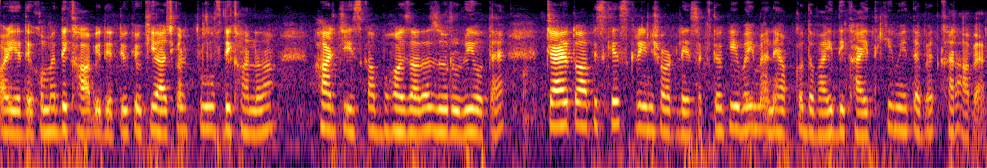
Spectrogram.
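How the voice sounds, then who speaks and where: Her pitch medium and intonation monotone and flat, a woman talks at a moderate pace. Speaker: vlogger. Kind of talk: casual vlog talk to camera.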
